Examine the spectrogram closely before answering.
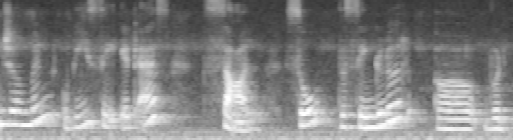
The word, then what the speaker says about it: Zahl: call number in German we see it as Sal so the singular uh would be Sal and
